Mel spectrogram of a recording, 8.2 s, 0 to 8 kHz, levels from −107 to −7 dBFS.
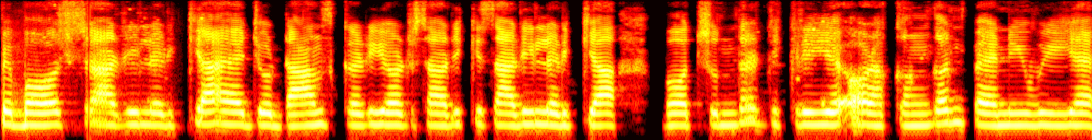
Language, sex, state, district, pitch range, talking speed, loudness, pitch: Hindi, female, Bihar, Purnia, 220-235 Hz, 175 wpm, -16 LUFS, 225 Hz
